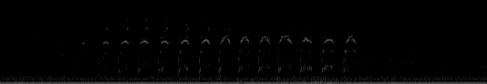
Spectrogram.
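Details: Female osprey arriving with a fish she caught, Loch of the Lowes, Scotland, evening of 29 June 2010, filmed by a live nest camera; a rapid, even series of about thirteen short, piercing, down-slurred chirps, roughly two per second, over constant electrical hum.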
